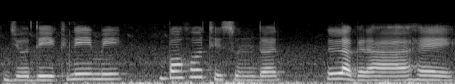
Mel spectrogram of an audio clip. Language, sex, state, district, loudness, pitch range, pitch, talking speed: Hindi, female, Bihar, Kaimur, -16 LUFS, 195-245 Hz, 205 Hz, 120 wpm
